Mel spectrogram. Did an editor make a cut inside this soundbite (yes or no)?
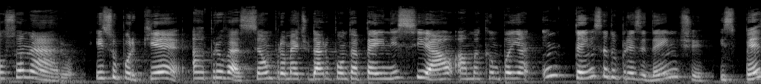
no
